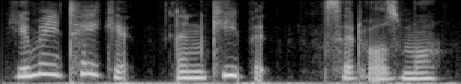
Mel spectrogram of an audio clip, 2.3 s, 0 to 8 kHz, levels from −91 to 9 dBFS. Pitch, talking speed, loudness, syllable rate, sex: 260 Hz, 235 wpm, -15 LUFS, 5.7 syllables/s, female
